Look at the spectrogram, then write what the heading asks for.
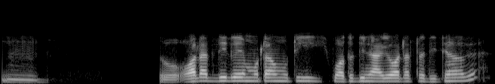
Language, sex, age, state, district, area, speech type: Bengali, male, 45-60, West Bengal, Dakshin Dinajpur, rural, conversation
